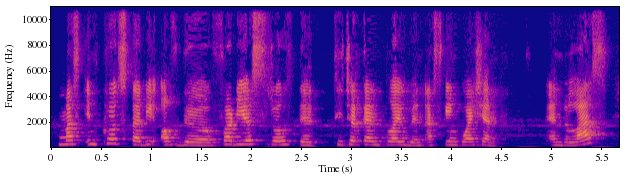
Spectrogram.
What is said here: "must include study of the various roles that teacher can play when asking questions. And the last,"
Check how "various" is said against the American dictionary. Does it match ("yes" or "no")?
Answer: no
